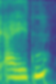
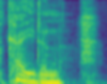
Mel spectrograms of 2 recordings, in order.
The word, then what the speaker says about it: Kaden: welcome to the team hi Aiden uh it's Kaden I'm so sorry don't worry people often get my name wrong they never know how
